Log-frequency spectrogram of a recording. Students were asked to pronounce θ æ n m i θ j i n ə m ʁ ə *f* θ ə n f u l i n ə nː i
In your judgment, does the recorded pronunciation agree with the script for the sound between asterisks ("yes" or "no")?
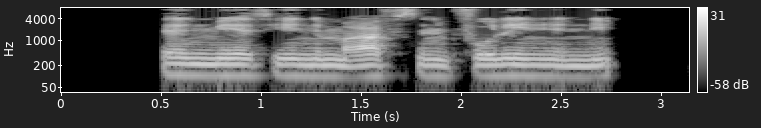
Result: yes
